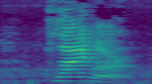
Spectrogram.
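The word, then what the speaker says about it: climber: সি এম উচ্চারণ হবে কিন্তু সি ও এমবি উচ্চারণ হবে না অর্থাৎ চিরনি ক্লাইমার ক্লাইমার সি এল আই এমবি আর ক্লাইমার অর্থাৎ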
